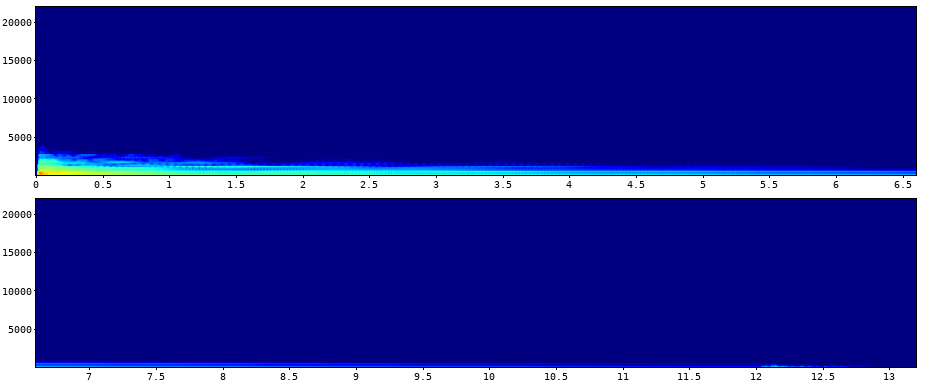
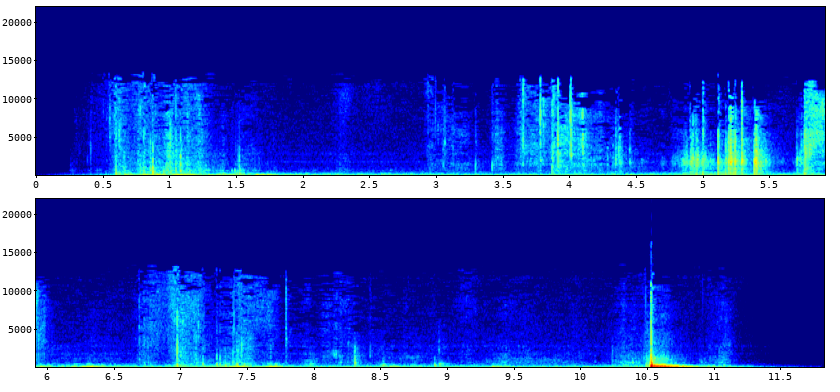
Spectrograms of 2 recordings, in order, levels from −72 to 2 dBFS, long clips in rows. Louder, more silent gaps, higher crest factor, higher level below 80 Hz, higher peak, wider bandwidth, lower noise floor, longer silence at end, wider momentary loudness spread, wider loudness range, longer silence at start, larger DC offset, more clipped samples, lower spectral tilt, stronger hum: second, -34 LUFS vs -26 LUFS; neither; about the same, 26 dB vs 28 dB; second, -58 dBFS vs -40 dBFS; second, -8 dBFS vs 0 dBFS; second, 3.8 kHz vs 13.5 kHz; first, -74 dBFS vs -54 dBFS; first, 0.95 s vs 0.4 s; first, 26 LU vs 18 LU; first, 25 LU vs 11 LU; second, 0 s vs 0.25 s; neither; neither; first, -9.5 dB/octave vs -4.5 dB/octave; neither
